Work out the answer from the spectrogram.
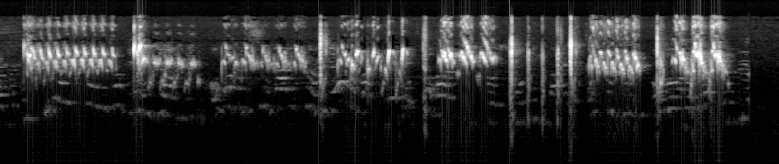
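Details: Pet budgerigar chattering and talking, buzzy rattling phrases and warbled bursts about a second long, separated by short pauses, with several sharp clicks in the middle.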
